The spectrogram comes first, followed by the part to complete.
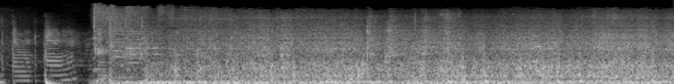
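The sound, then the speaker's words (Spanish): After a brief tonal blip, a passenger train rolls steadily along the tracks, a loud, continuous rumble with a faint clickety-clack of wheels running throughout. “Oye, muy bonito este tren.”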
